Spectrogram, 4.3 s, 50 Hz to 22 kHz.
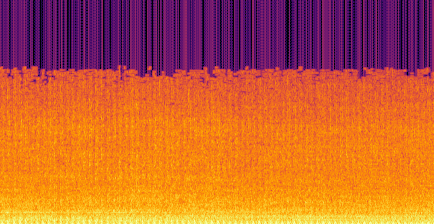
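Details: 1998 Craftsman LT 4000 lawn tractor, 15.5 hp Briggs & Stratton OHV single-cylinder, just started on choke in first cold start of the season with new battery: steady even thumping, no misses or knocks — normal running.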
